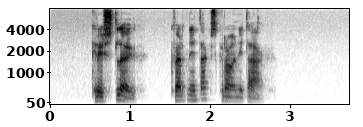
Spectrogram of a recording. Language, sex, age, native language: Icelandic, male, 20-29, Icelandic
